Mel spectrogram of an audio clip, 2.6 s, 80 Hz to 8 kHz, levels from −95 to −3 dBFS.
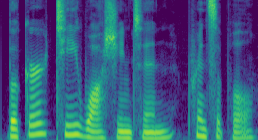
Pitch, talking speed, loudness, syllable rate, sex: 155 Hz, 95 wpm, -21 LUFS, 3.8 syllables/s, female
